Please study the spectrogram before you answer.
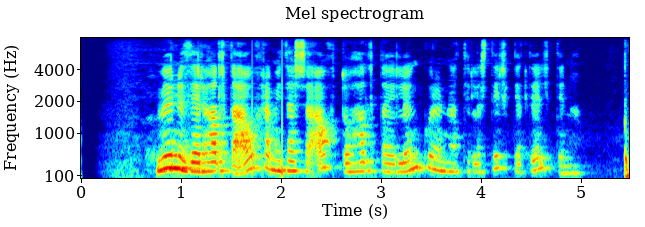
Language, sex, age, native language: Icelandic, female, 40-49, Icelandic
